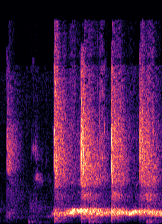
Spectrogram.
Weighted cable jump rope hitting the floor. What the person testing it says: if you can't hear that rope clicking the ground that means your rope is probably too short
